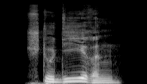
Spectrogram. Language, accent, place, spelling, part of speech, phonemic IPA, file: German, Germany, Berlin, studieren, verb, /ʃtuˈdiːrən/, De-studieren.ogg
- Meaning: 1. to study at university or college level; to be a student (of) 2. to study scientifically; to research; to perform a study on 3. to look at minutely; to study; to peruse; to analyse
